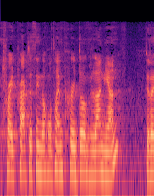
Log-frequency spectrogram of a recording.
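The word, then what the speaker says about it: Kurdoglu: of me i've tried practicing the whole time kurt douglas did i say it right yes he did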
